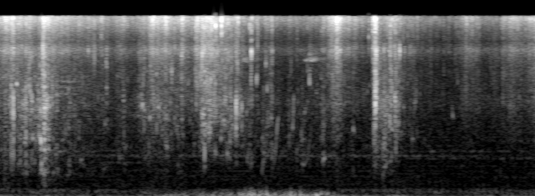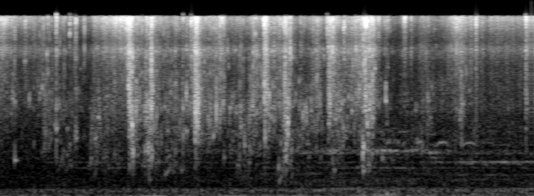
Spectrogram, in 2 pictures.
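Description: A person wading and moving through shallow floodwater: irregular sloshing and splashing, with many sharp crackles and rustles throughout and a low rumble of water a few seconds in.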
